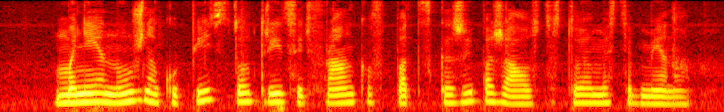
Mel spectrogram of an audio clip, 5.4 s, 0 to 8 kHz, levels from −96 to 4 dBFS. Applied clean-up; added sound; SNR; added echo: none; none; none; none.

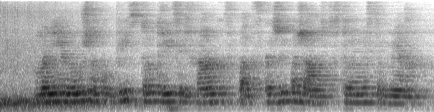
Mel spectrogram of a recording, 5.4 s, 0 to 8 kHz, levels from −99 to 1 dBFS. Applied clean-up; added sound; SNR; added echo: none; Boom; 12 dB; reverberation time 0.7 s.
